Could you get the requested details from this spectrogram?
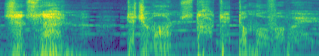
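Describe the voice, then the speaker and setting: A man voicing an ancient, wise male tree spirit in a deep, gravelly whisper, slow and solemn. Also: sharp tone. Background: game music.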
